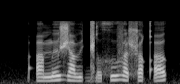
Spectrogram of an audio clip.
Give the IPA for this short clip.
ʔ ɑ m ø ʒ ɑ β y ɡ͡ǁ o x u v ɑ ʂ u qʼ o

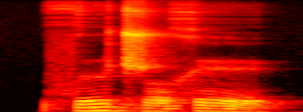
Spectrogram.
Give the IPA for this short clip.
f ɯ d͡ʒ o x ø

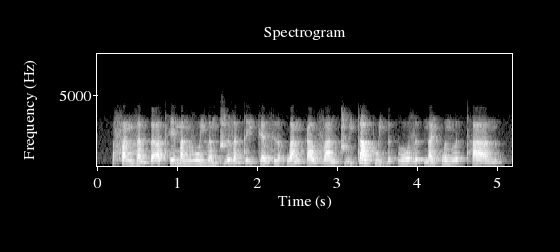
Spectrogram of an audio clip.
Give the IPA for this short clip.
f a˧ ŋ z a̰˧˨ n ɗ a̰ː˧˥ t̪ʰ e˧ m a˧ n v o˧ j l ə˧ m t͡ɕ ɨ̰˧˨ ə̯ z a̰˧˨ n t̪ ḛ˧˥ j k ɛ˧˩ w s ɨ˧ ə̯ h w a˧˩ ŋ k a˧˩ w v a˨˩ n t͡ɕ ṵ˧˥ j t̪ a˧ w t̪ u˧˩ j ɗ ə˦˥ t̚ ɣ o˧ z ə˨˩ t̚ n a˨˦ j h w ə˧ m l ə˦˥ t̚ t̪ʰ aː˧˩˨ n

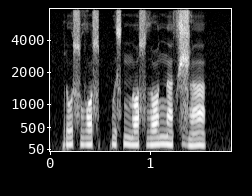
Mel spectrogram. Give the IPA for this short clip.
ɾ o˩˧˩ s v ɔ˩˥ s pː ɯ˩˧ s n ɔ˩˧˩ s ðˤ o˧˥ n ã˧˥ s ʐ ã˩˧˩

